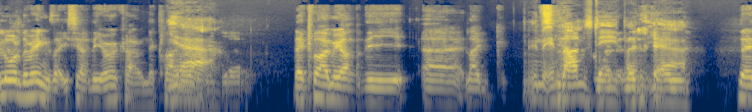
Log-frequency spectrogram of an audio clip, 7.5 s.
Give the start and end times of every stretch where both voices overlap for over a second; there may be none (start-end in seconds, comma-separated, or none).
5.3-6.9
